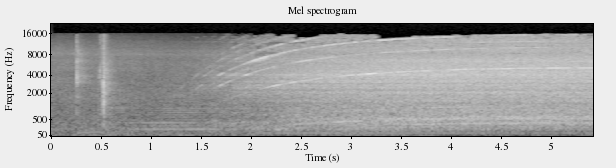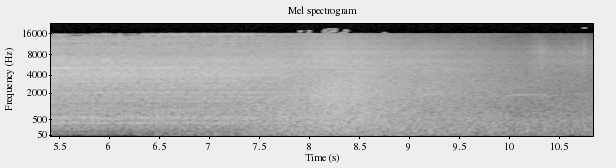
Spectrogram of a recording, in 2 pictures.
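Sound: vacuum cleaner running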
